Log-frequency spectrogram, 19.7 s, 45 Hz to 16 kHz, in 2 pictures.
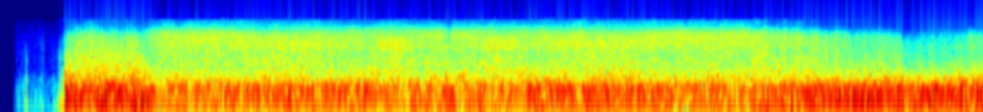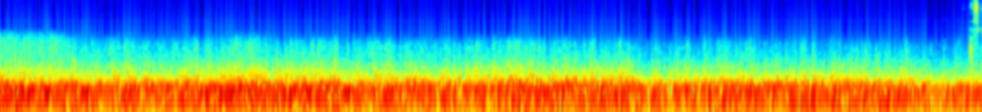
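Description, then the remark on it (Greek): A sudden, massive blast from the first atomic bomb tested underwater, a US nuclear test 27 metres below the sea at Bikini Atoll, erupts into a sustained, roaring rumble that persists at full loudness, dense low-frequency thunder rolling on for nearly twenty seconds without any voices. “έτσι επέλεξα να ακούσουμε την πυρηνική δοκιμή των ΗΠΑ στην Ατόλη Μπικίνη που είναι η πρώτη ατομική βόμβα η οποία δοκιμάστηκε 27 μέτρα κάτω από τη θάλασσα.”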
